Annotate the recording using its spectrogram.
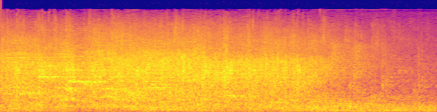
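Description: A crowd applauds, then fades.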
